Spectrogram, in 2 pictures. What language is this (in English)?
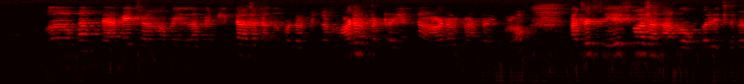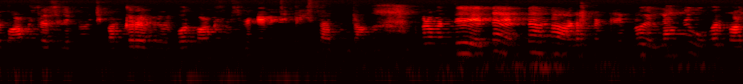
Tamil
